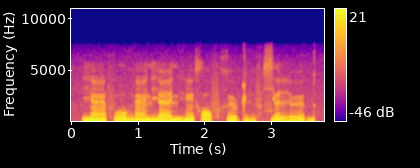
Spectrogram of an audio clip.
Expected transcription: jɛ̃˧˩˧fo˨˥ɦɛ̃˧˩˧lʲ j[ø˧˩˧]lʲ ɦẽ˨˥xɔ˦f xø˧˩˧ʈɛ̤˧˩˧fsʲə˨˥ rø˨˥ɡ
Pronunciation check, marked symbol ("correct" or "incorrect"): incorrect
